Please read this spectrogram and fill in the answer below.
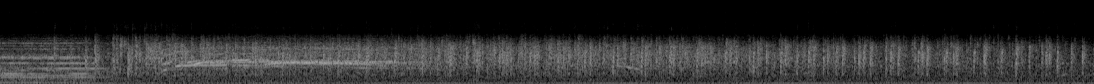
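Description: Audience applause: dense clapping from a crowd that breaks out as the routine music stops about a second in, with a single high drawn-out cheer rising above it early on. Near the end the clapping thins into separate claps.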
